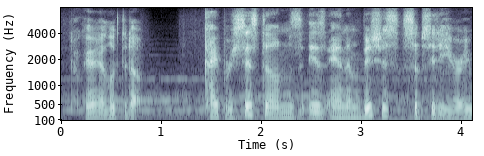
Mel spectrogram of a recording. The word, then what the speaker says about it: Kuiper: started a division within the company called project Kyper and yes that is how you pronounce it okay I looked it up Kyper systems is an ambitious subsidiary within Amazon that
